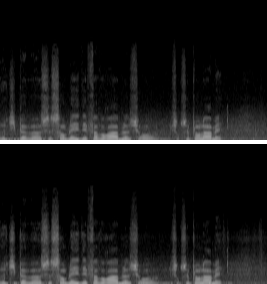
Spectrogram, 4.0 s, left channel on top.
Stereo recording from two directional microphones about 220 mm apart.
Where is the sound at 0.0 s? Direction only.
25° right (ahead or behind).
